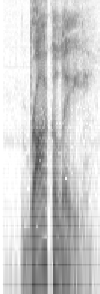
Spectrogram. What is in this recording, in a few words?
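"broccoli", english, male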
